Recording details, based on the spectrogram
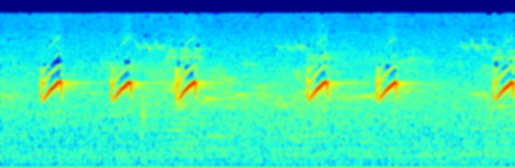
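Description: A Eurasian nuthatch gives loud, rising whistled 'dwip' notes, six at uneven intervals about a second apart, over faint background hiss.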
